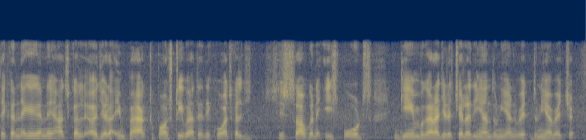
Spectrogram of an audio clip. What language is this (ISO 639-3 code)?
doi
